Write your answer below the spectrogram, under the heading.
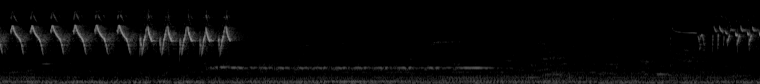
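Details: Canary singing to encourage lazy canaries, opening with about ten loud, quickly repeated falling whistles over two seconds, then a long quiet stretch with a faint low hum before song begins again at the end.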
